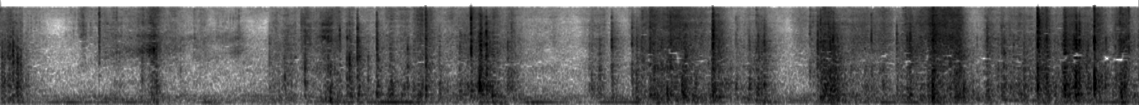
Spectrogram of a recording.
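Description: Decorative craft papers rustling and crinkling as they are handled and shifted on a table, in short, irregular rustles.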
